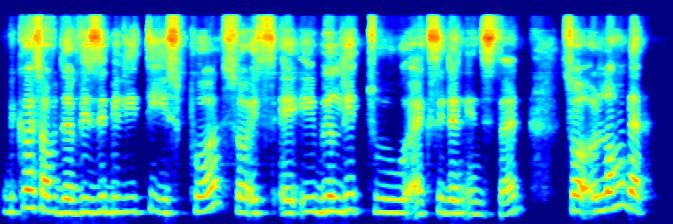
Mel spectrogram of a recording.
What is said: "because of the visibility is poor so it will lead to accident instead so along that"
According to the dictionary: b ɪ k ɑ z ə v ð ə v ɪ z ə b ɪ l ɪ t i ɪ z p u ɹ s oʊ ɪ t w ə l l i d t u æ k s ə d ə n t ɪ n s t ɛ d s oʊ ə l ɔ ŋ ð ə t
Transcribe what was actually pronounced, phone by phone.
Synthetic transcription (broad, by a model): b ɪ k ɑ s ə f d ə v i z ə b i l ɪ t i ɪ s p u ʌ s oʊ ɪ t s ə w l i d t u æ k s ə d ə n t ɪ n s t ɛ d s oʊ ə l ɔ ŋ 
